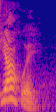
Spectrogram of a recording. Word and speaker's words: Yahweh: And so our best reconstruction of how to pronounce YHWH is Yahweh. It's Yahweh.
